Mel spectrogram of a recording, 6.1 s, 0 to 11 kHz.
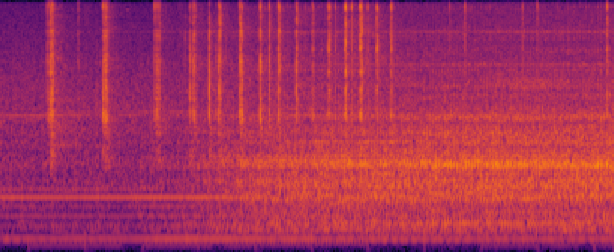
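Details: Faceting machine cutting Madeira citrine on a 340 grit lap with heavy water drip: steady low motor hum with light irregular drip ticks; lap spinning smoothly with no rubbing or wobble.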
